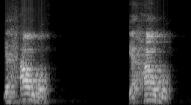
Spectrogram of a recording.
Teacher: So that a sound from the H would drop off and you get you get kind of a breath at the end of it with the H with the ha. Normally when that vowel sound drops off of the ha and that ha is attached to another character that vowel sound drops off and you just kind of give it's it's really just like a breath at the end of it.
